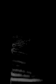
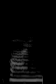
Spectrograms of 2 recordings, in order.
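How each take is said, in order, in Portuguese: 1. A vogal tem som de 'ay'. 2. A vogal tem som de 'ah' aberto. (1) "o A com som de E" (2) "não"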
